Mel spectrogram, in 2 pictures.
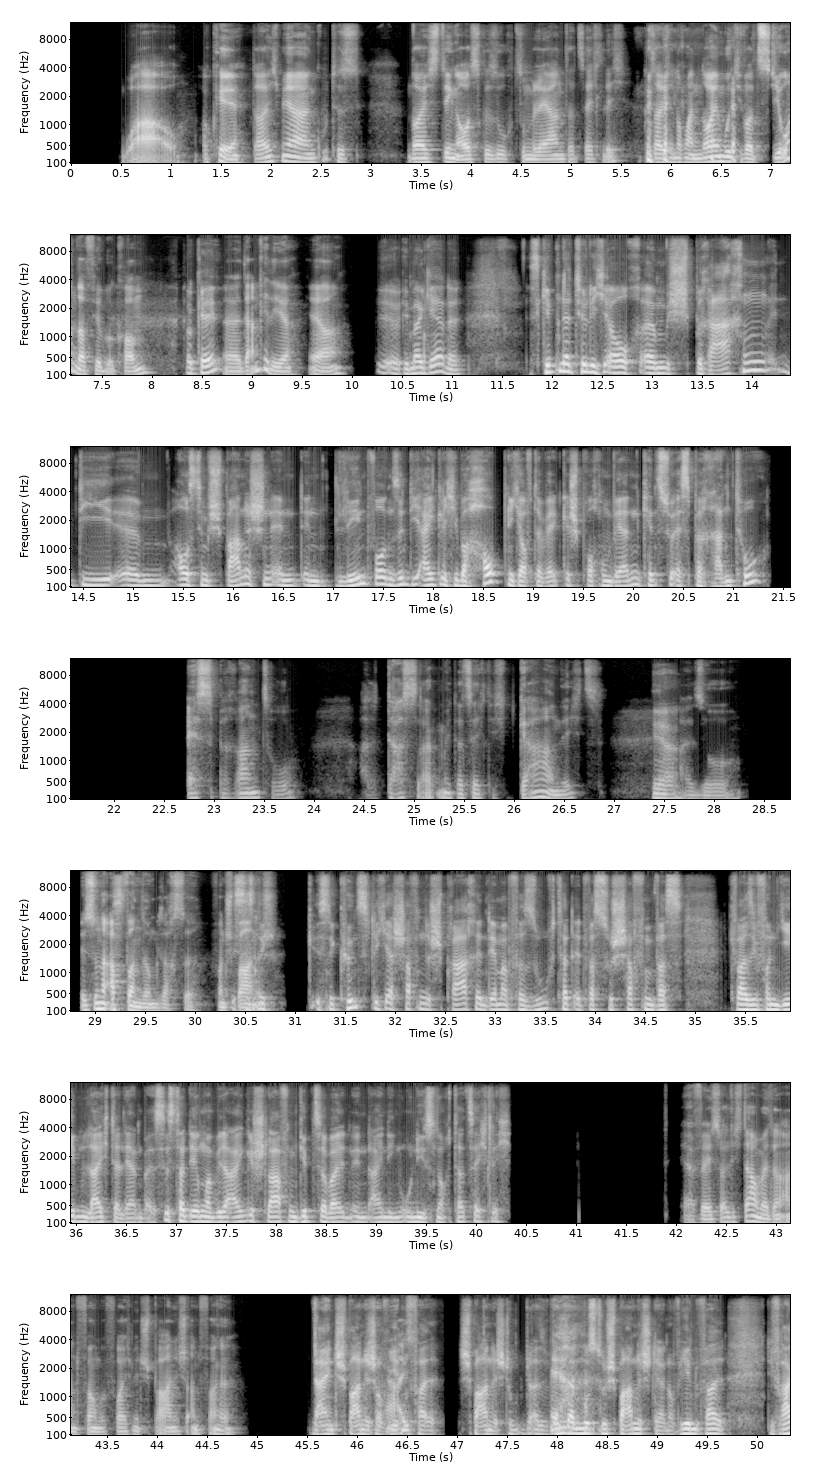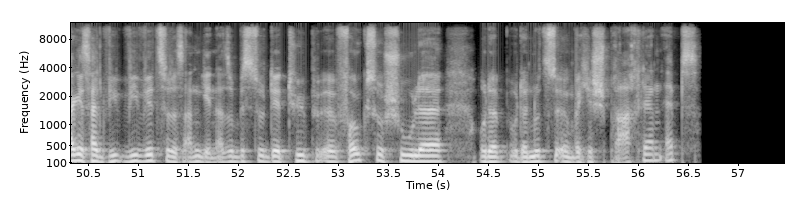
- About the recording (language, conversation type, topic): German, podcast, Was würdest du jetzt gern noch lernen und warum?
- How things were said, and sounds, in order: surprised: "Wow"; laugh; stressed: "überhaupt nicht"; stressed: "gar"; other background noise; laughing while speaking: "Ja"; chuckle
